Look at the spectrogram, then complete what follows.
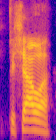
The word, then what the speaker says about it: Peshawar: that terribly tessa how do you say that peshawar i was like i was practicing i just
